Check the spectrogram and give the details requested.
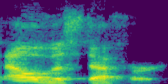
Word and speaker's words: Alvesteffer: So last name is Alvesteffer. Alvesteffer.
